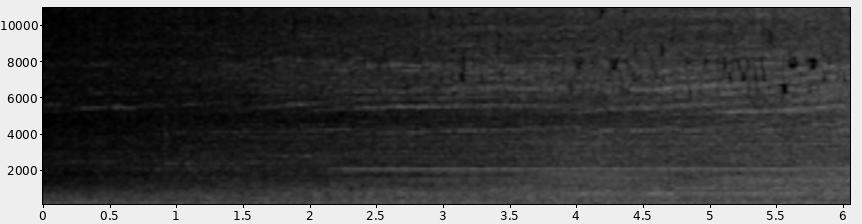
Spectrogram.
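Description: Cinematic riser sound effect for a logo animation: a low rumble that slowly swells in loudness, with faint steady high tones creeping in partway through.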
